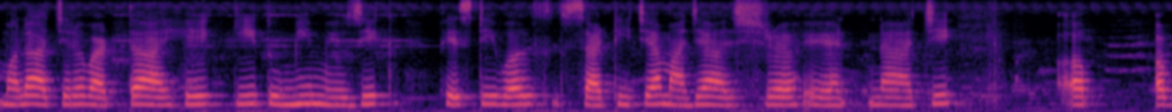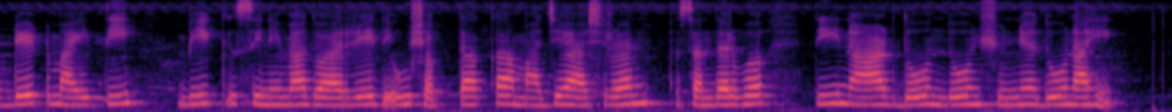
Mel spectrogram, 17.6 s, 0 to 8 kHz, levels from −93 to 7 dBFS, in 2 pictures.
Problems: background conversations at intervals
